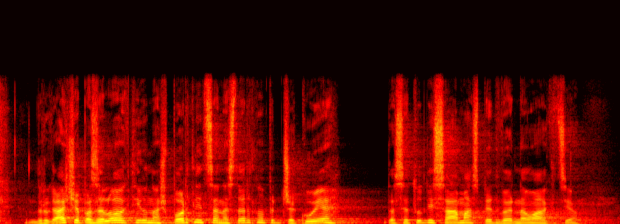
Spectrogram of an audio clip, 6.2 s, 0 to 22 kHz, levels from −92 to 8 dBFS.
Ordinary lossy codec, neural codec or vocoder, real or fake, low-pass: none; none; real; 14.4 kHz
